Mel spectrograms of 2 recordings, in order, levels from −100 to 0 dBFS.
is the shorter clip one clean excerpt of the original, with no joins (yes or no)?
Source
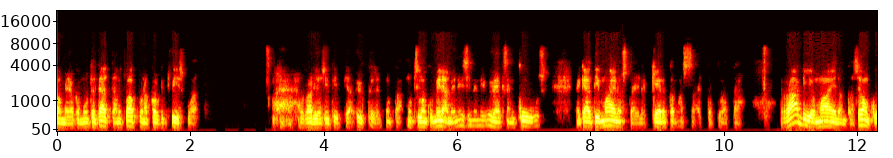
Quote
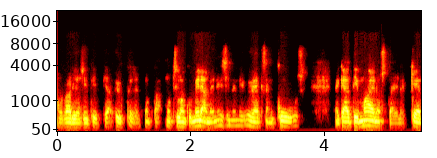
yes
